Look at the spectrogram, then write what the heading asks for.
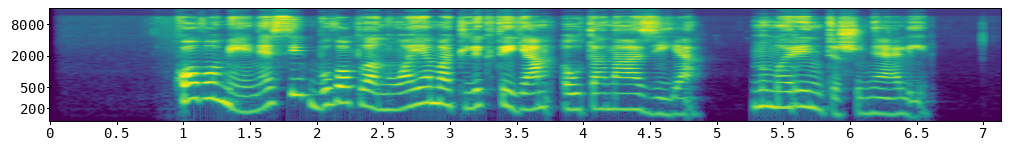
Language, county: Lithuanian, Šiauliai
